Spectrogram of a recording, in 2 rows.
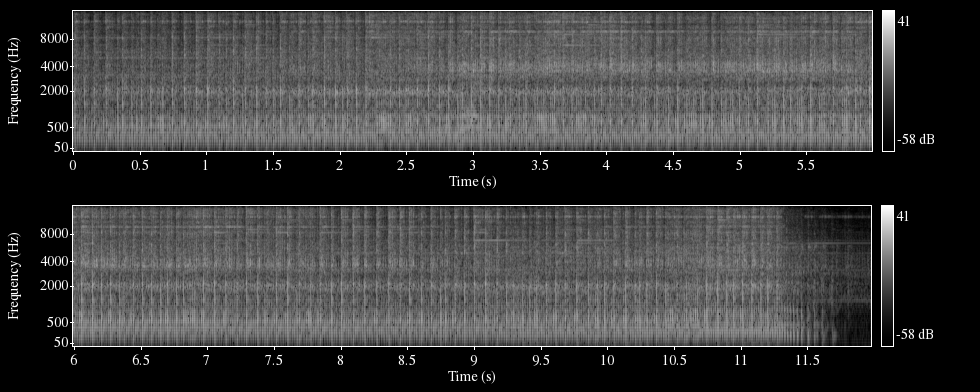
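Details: Stihl MS194T chainsaw after fuel-system repair, carb set rich on low and nearly rich on high, warmed up and oiling: steady, even high-pitched buzz holding speed without stumbles or surging, then shut off; normal running.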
